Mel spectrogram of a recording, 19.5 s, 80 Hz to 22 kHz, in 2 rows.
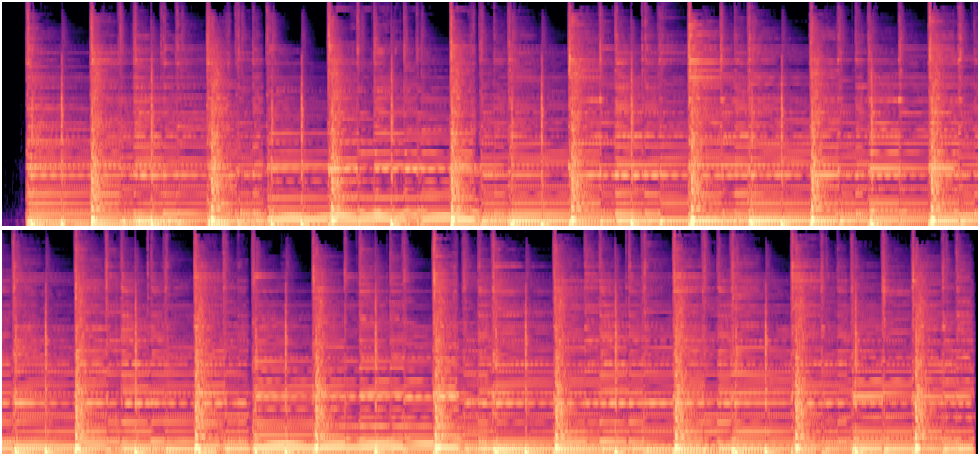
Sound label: AKG C 451B neck stroke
